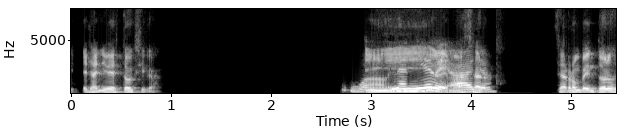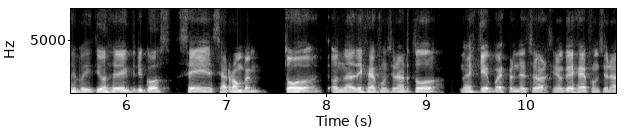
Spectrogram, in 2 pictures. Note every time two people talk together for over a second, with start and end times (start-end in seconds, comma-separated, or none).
2.9-4.2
